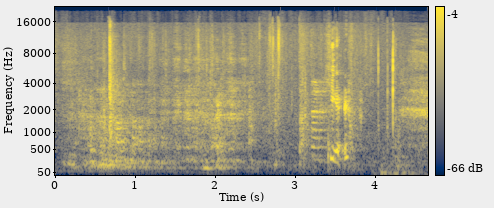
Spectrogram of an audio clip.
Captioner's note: audience giggling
